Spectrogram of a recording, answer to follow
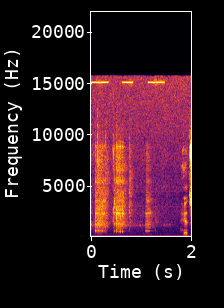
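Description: A steady low hum, with a few faint computer-keyboard keystrokes as a file name is typed.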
